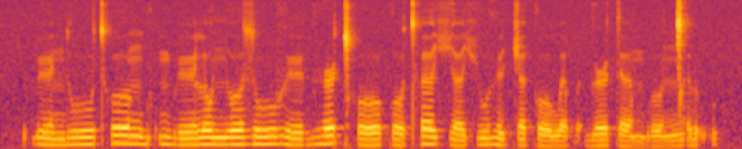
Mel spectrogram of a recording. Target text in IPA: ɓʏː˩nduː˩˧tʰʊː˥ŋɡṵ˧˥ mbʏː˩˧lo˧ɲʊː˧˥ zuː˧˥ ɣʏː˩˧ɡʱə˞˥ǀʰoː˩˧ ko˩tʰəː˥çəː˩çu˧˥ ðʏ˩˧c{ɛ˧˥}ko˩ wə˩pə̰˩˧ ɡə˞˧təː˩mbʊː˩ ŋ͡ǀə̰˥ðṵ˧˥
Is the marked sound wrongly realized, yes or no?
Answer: yes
